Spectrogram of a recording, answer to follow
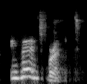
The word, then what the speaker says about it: Eventbrite: Hay páginas que, Ricardo, yo te pregunté cómo se pronunciaba porque es que mi inglés a veces me falla. Se llama... Eventbrite. Eventbrite, thank you.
